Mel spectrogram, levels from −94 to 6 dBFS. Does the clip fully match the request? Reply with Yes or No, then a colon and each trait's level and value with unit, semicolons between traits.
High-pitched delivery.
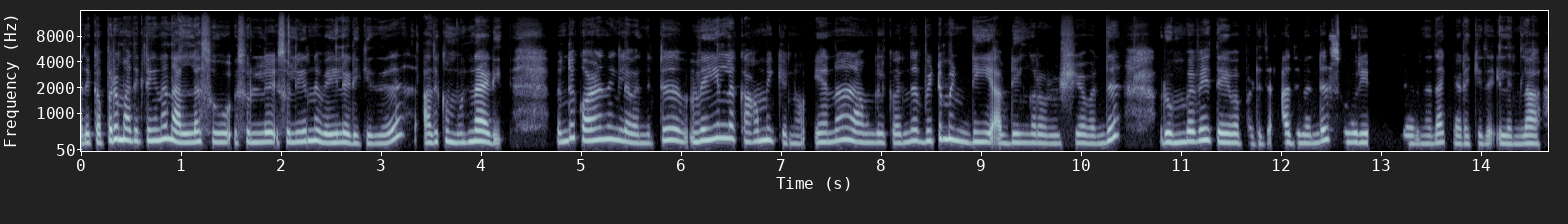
Yes: high, 240 Hz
